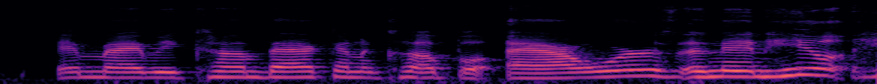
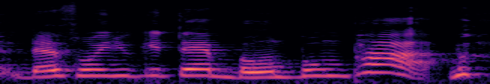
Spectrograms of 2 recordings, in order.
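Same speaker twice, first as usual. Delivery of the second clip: louder, laughing through it; 5 semitones higher, 5 dB louder than usual. Real, not acted. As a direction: laugh out the words. Laughing at kicks.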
